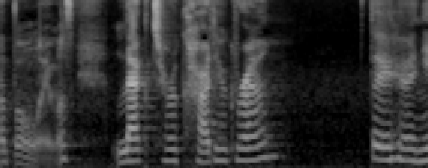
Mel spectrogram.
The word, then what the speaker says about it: electrocardiogram: では、ここまででですね、まず、 electrocardiogram と 3 つ山を書いてこの単語を発音するということを理解していただけたかと思います。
